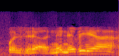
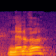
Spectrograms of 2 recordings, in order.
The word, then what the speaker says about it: Nineveh: at just give me an example well um was nevia I'm not sure if I'm saying it right it was a city that U Nineveh Nineveh yeah and that was wiped out it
